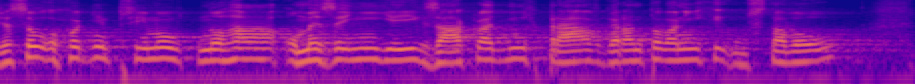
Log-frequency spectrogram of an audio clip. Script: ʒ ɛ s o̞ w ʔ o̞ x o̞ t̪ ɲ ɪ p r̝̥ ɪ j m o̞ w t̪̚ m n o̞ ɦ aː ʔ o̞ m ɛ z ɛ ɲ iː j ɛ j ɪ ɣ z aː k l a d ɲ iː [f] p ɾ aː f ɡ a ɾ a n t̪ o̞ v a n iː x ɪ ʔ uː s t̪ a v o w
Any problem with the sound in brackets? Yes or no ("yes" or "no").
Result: yes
